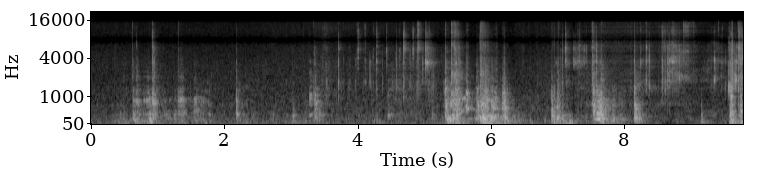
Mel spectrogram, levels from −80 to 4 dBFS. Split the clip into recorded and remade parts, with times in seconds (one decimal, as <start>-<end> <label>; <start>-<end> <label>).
0.0-7.3 recorded; 7.3-9.4 remade; 9.4-9.8 recorded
